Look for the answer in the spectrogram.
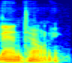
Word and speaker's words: D'Antoni: It's Mike D'Antoni. – D'Antoni. – And I'll let you hear, before you answer this question, I'll let you hear exactly how he put it. This is Mike D'Antoni about where the pressure lies in the Western Conference Finals.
